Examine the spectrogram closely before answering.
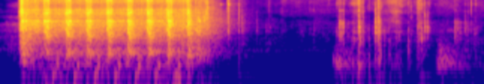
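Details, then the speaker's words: Fourwheeler (ATV) cranks at about four starter pulses a second for a few seconds, then short cranking bursts, but never fires; earlier it started only on leftover carb cleaner in the air intake, after carburetor removal and reassembly. "OKAY, IT'S NOT WANTING TO START. THAT'S A BUMMER,"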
